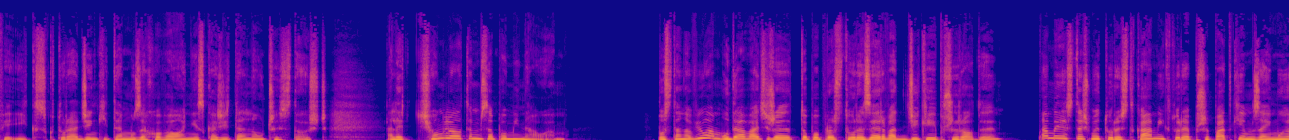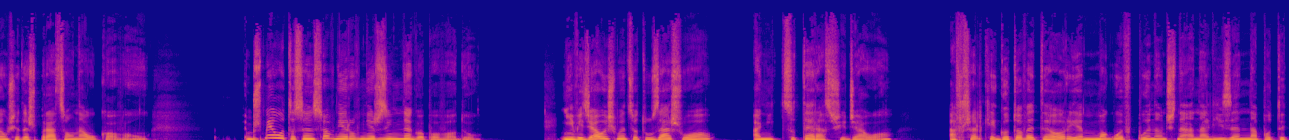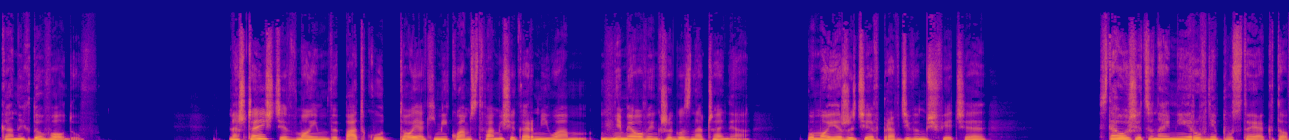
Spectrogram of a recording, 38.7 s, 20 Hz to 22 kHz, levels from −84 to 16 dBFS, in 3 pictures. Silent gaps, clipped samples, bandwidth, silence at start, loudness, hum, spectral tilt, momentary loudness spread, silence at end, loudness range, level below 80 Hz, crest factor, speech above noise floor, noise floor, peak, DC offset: 6.20-6.40 s, 18.14-18.29 s, 22.32-22.36 s, 27.16-27.46 s, 36.25-36.77 s; under 0.1%; 19 kHz; 0.05 s; -16 LUFS; none; -5.5 dB/octave; 11 LU; 0 s; 4 LU; -48 dBFS; 14 dB; 53 dB; -69 dBFS; -2 dBFS; under 0.1%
